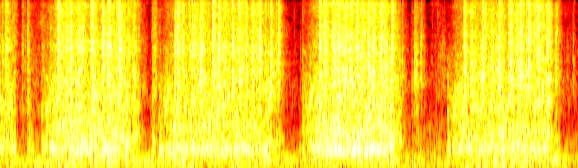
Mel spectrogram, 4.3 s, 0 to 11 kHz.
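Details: RIDGID K9-102 FlexShaft drain cleaner driven by an 18V cordless drill: even whirring in bursts of about a second with pauses, no rattle or knock; shaft spins smoothly and quietly with little vibration.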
